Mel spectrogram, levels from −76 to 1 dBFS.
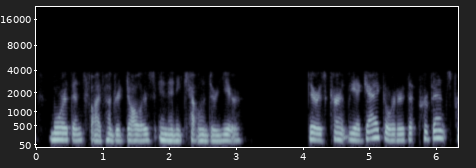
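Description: Right from the start it's G.729 at 8 kbit/s: nothing above 4 kHz, and the pulse-built excitation gives the speech that rough, slightly synthetic edge throughout. Around 5.63 to 5.68 s there's VoIP packet loss concealed by the codec: about 30 ms went missing, which fits one dropped packet, and the decoder stretched its last frame into a brief, fading smear.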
